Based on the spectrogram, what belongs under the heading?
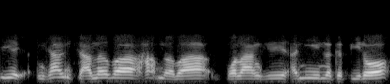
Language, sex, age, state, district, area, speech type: Manipuri, male, 60+, Manipur, Kangpokpi, urban, conversation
